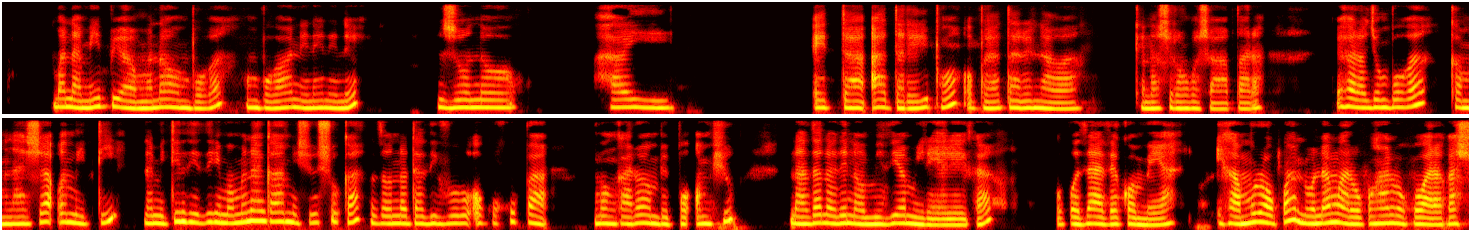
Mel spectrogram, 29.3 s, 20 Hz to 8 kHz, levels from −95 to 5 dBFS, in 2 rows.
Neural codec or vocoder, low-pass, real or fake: codec, 24 kHz, 1.2 kbps, DualCodec; 7.2 kHz; fake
